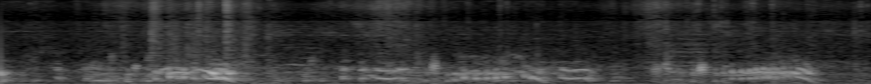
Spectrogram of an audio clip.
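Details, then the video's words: Domestic-style pigeon coos, three drawn-out warbling phrases at a low pitch separated by short pauses, light background hiss. "Pigeon Sound"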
